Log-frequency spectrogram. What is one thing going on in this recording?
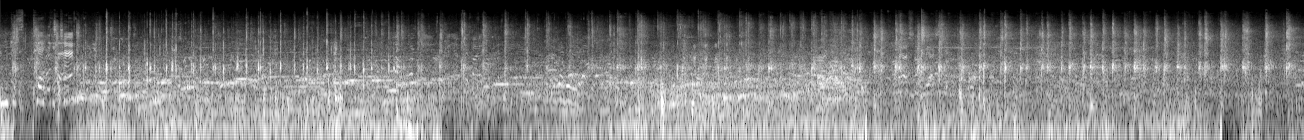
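Carriage wheels rattle over cobblestones.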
